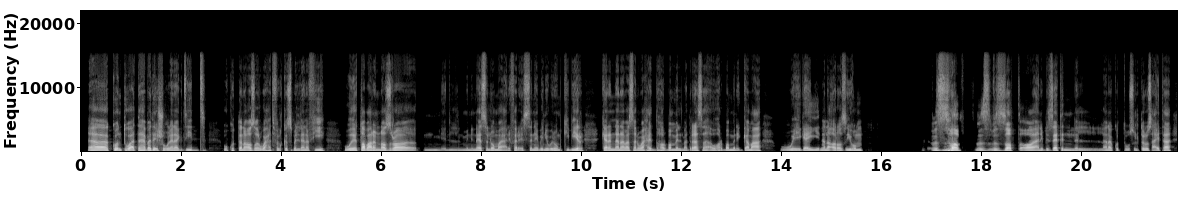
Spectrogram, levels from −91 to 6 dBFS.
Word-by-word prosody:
آآ 170 +1 +6
كنت 185 +4 +1
وقتها 155 +2 +4
بادئ 150 0 +3
شُغلانة 120 -2 0
جديد 115 +6 -6 0.5
وكنت 105 +4 -5
أنا 115 -2 +2
أصغر 120 -4 0
واحد 115 +3 -2
في - - -10
القِسم 100 +4 -4
اللي 100 +2 -4
أنا 100 -2 -2
فيه 115 +5 -3 0.4
وطبعًا 135 - +4
النظرة 145 -5 +2
م - - -19 0.5
ال 90 -2 -13
من 90 +1 -8
الناس 120 +8 -1
اللي 95 +2 -2
هم 110 +1 0
يعني 80 -7 -4
فَرْق 110 +1 -5
السِن 105 +2 -4
بيني 110 +1 -3
وبينهم 105 +1 -1
كبير، 120 +7 0 0.4
كان 125 -1 +3
إن 110 -1 0
أنا 120 -1 +2
مثلًا 120 -2 -1
واحد 110 -1 -2
هربان 105 +1 -2
من 105 -2 -2
المدرسة 105 +5 -1
أو 95 -3 -5
هربان 95 +3 -3
من 100 -3 -3
الجامعة 110 +8 0 0.4
وجاي 90 +2 -2
إن 90 +2 -5
أنا 95 -1 -1
أرازيهم. 105 +3 -1 1.4
بالضبط. 130 +6 +6 0.3
بالض 110 0 -4
بالضبط 115 +3 +1
آه. 100 +1 +3
يعني 90 0 -2
بالذات 125 +10 +2
إن 95 -7 -4
اللي 80 0 -10
أنا 105 +1 -1
كنت 100 - -12
وصلت 80 +3 -10
له 110 - +2
ساعتها، 115 +2 0
110 Hz, 160 wpm, -23 LUFS, 95-125 Hz, 1.4 s, آآ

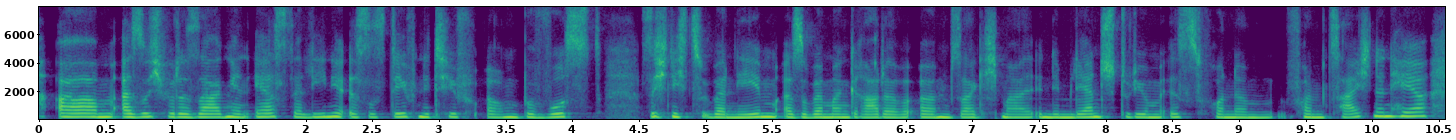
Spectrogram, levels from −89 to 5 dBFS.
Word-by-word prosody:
Ähm, 235 -1 +4
also, 230 0 +2
ich 240 0 -2
würde 225 -1 +1
sagen, 225 +1 +1
in 220 -1 0
erster 235 0 -2
Linie 230 +3 +2
ist 225 -1 -1
es 220 0 -4
definitiv, 230 -1 -2
ähm, 215 0 0
bewusst, 230 +4 +1 0.3
sich 245 -2 0
nicht 235 -1 +1
zu - - -2
übernehmen. 210 +2 +2
Also, 215 -3 -1
wenn 210 0 +1
man 210 0 +2
gerade, 205 -1 -3
ähm, 210 -1 +2
sage 205 0 -3
ich - - -6
mal, 205 -2 -2
in 215 -1 +1
dem 205 -1 +2
Lernstudium 220 0 0
ist 220 +1 -3
von 210 -2 -3
'nem 195 0 -2
vom 215 -3 -1
Zeichnen 240 +6 0
her, 275 +1 +1
220 Hz, 195 wpm, -19 LUFS, 210-235 Hz, 0.3 s, Ähm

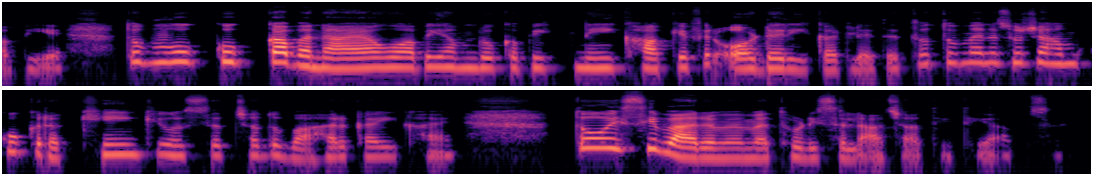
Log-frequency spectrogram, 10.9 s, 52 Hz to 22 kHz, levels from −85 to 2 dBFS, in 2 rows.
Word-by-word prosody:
अब - - -7
ये? - - -11 0.3
तो 300 - 0
वो 300 +1 +3
कुक 300 -1 +1
का 290 - +13
बनाया 195 -5 +4
हुआ 205 0 +2
भी 210 - -2
हम 195 -1 -4
लोग 195 - -5
कभी 195 0 -10
नहीं 195 0 -4
खा 190 - +3
के 205 - 0
फिर 250 +4 -7
ऑर्डर 185 0 -1
ही 170 - -9
कर 165 - -5
लेते - - -10
थे। - - -20
तो 250 - -7
तो 280 +2 -9
मैंने 280 0 -3
सोचा 285 0 -1
हम 260 0 -3
कुक 250 -3 -3
रखें 170 +6 -6
ही 220 0 -2
क्यों? 215 -2 -6
उससे 205 0 -8
अच्छा 200 0 -7
तो 210 0 -8
बाहर 175 +2 -5
का 180 - -5
ही 180 0 -9
खाएँ, 200 - -13 0.6
तो 340 0 +5
इसी 325 0 +2
बारे 170 -1 +6
में 165 0 -4
मैं 165 -1 -2
थोड़ी 170 -2 -6
सलाह - - -5
चाहती - - -9
थी - - -16
आपसे। - - -17
205 Hz, 260 wpm, -26 LUFS, 190-265 Hz, 0.6 s, का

